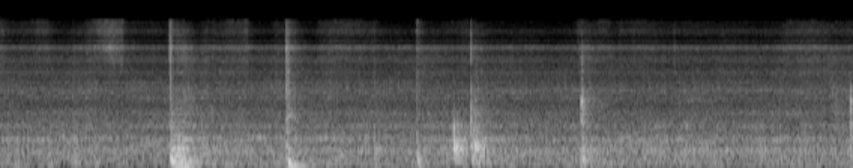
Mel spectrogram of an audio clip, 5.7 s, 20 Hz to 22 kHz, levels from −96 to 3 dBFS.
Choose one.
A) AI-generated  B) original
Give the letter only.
A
